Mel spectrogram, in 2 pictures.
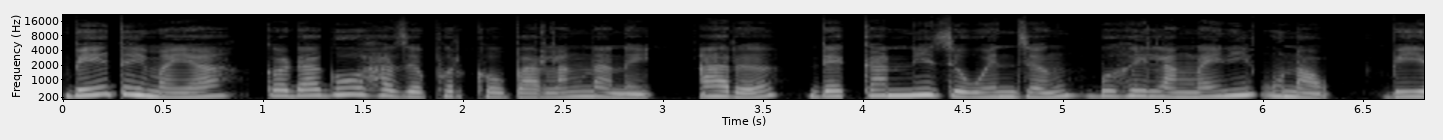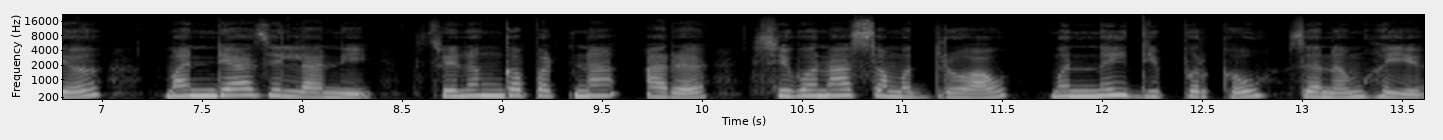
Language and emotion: Bodo, neutral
